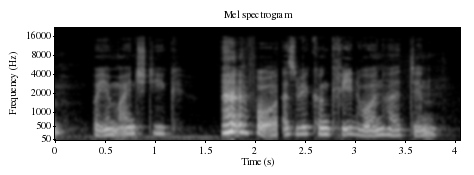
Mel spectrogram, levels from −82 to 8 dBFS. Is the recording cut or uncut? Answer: cut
